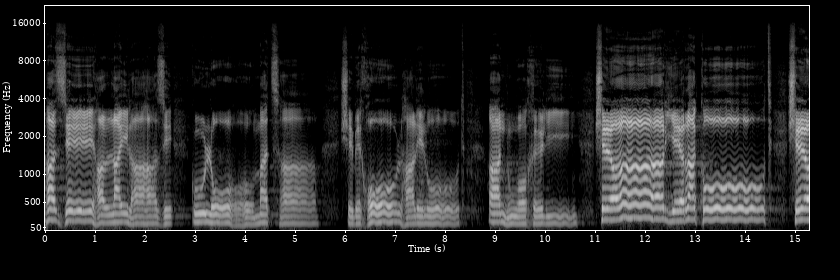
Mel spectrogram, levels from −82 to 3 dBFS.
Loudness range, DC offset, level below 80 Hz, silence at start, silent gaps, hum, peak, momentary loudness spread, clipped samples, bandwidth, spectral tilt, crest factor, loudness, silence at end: 12 LU; under 0.1%; -68 dBFS; 0 s; none; none; -4 dBFS; 18 LU; under 0.1%; 15.5 kHz; -3.5 dB/octave; 18 dB; -22 LUFS; 0 s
